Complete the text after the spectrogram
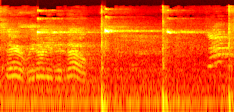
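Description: A volleyball is struck with loud smacks.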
